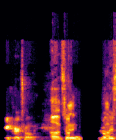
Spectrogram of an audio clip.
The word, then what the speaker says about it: Eckhart Tolle: And then line with like the Eckhart Tolle, whatever, I'm getting his name wrong. Eckhart Tolle. Eckhart Tolle.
